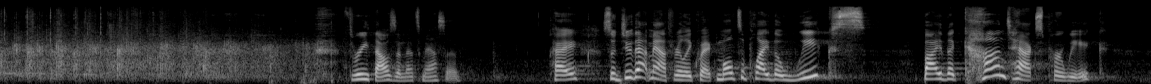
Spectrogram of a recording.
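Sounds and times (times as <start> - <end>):
audience round of applause: 0.0 - 3.3
speech: 3.5 - 4.7, 5.5 - 11.1.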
